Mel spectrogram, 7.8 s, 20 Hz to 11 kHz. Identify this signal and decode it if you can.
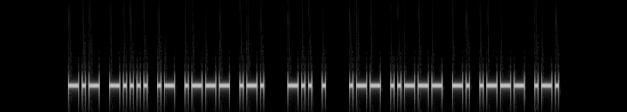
Morse code, heard as a keyed tone, about 28 wpm, 700 Hz. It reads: K6AJR DE W2NJR
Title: USA Callsign DE Callsign - 5 Characters - 28wpm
